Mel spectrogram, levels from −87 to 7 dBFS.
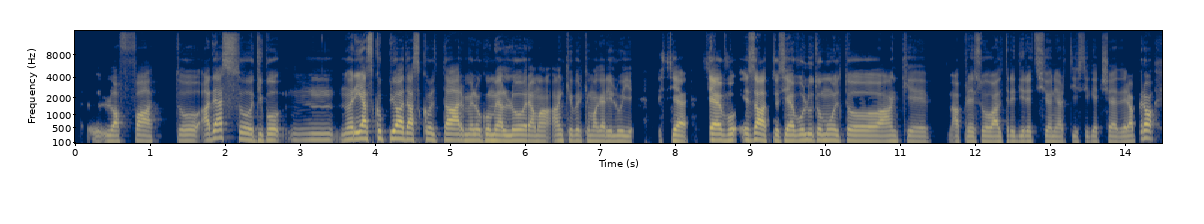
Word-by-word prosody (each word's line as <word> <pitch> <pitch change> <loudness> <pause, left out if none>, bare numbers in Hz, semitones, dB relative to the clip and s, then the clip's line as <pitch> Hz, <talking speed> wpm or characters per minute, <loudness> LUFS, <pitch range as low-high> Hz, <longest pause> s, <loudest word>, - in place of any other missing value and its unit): uhm, 65 - -11
lo 135 - -1
ha - - -1
fatto. 135 +1 -4
Adesso, 175 -2 0
tipo, 150 +1 -1
mhmm, 155 0 -8
non 160 +4 -1
riesco 185 +2 +5
più 190 0 +5
ad 175 -2 +6
ascoltarmelo 150 -2 +2
come 145 0 +1
allora, 140 0 +1
ma 130 0 -1
anche 140 0 -4
perché, 140 0 -6
magari, 135 -1 -2
lui 130 -1 -4 0.3
si 140 +2 -2
è 130 -2 +5 0.2
si - - +3
è 155 - +10
evu 150 0 +2
esatto, 150 -2 +3
si 145 - -1
è - - +4
evoluto 150 +2 0
molto 135 -2 -1
anche, 130 -1 -3 0.2
ha 125 -1 -5
preso 125 0 -4
altre 125 +1 -2
direzioni 125 0 -6
artistiche, 120 +1 -10
eccetera. 125 +1 -4
Però, 200 +7 +3
140 Hz, 155 wpm, -22 LUFS, 130-150 Hz, 0.3 s, è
